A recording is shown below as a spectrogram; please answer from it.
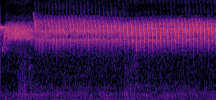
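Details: A canary, kept as a tutor bird for magpie-robins and noted for its sharp voice, sings a long, unbroken rolling trill of rapid, high, bright notes, shifting into a faster pulsing roll midway, with no other sounds.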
